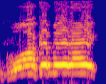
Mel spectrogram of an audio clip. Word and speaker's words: Guacamelee!: It has an exclamation point, so it's Guacamelee! Yes. That's how you pronounce it.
